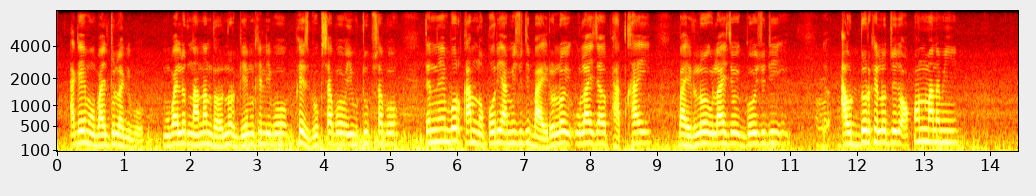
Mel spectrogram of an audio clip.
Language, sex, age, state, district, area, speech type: Assamese, male, 18-30, Assam, Nalbari, rural, spontaneous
